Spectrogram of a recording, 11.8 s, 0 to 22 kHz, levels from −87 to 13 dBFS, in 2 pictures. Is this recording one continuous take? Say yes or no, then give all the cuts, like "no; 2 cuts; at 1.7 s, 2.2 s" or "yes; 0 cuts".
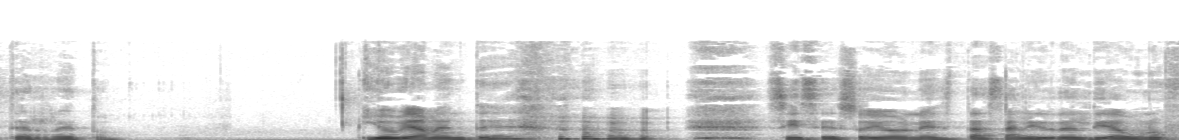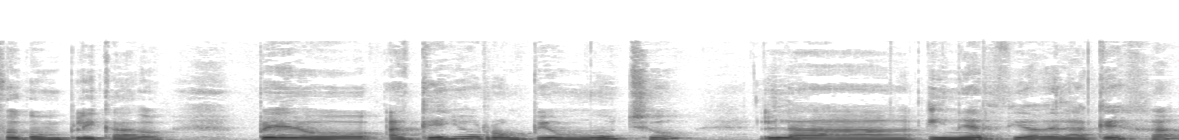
yes; 0 cuts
